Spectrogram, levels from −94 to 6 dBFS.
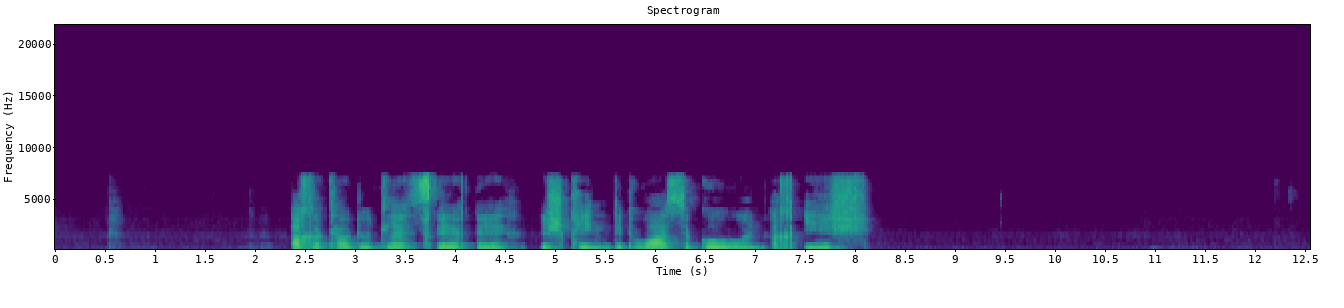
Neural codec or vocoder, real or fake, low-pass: codec, 16 kHz, 16 kbps, FreqCodec, smaller model; fake; 7.2 kHz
